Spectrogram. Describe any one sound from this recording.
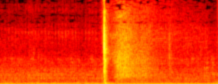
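A switch clicks on a dashboard.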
